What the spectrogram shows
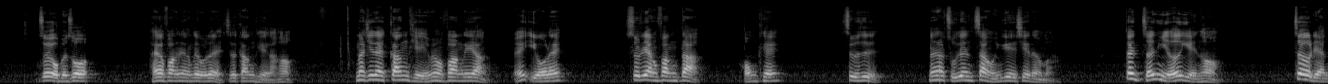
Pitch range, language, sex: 145-200 Hz, Chinese, male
